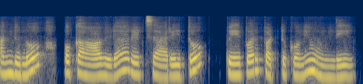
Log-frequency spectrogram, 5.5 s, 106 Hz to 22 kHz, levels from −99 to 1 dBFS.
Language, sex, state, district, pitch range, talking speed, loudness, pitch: Telugu, female, Telangana, Hyderabad, 180-225 Hz, 100 wpm, -17 LUFS, 200 Hz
